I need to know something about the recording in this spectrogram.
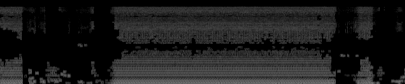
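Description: A man's speaking voice, broken a second in by a steady, loud electronic buzz that holds one unchanging tone for a little over two seconds and then cuts off suddenly, before the voice returns.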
